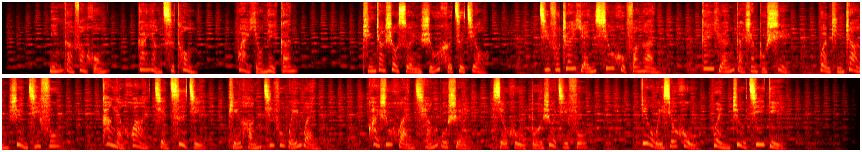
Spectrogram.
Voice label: 广告化妆品; 佰草集

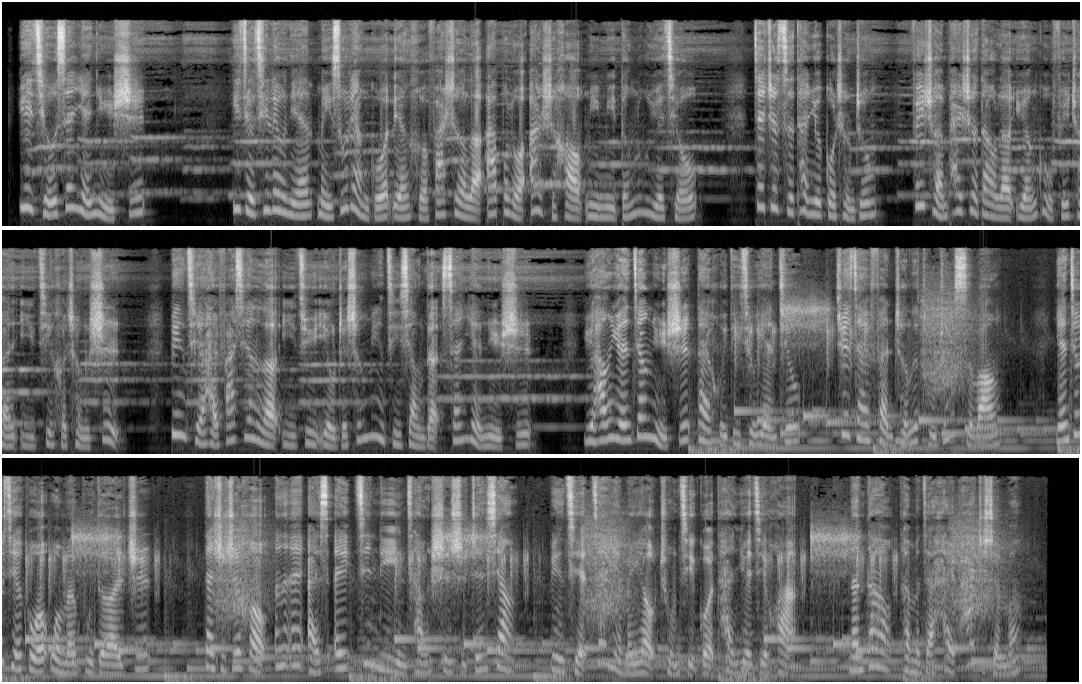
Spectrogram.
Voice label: 解说; 大千世界

